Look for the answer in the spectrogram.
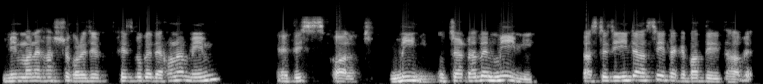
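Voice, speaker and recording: A man teaching English pronunciation in a casual spoken lesson. He says each word slowly again and again and asks the listener to say it with him. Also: on the high side, fairly even intonation, fairly bright tone, smooth, dry recording, poor audio. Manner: drills words slowly, asks listener to repeat.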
